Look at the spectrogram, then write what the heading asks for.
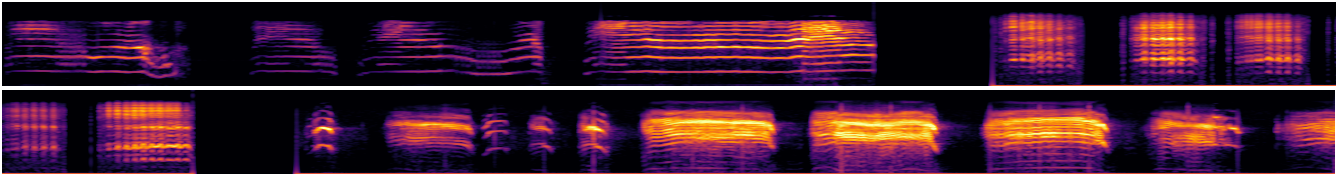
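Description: Cat meowing several times, the last meow long, then goat kids bleating five times in a row. Further loud animal calls follow through the second half.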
